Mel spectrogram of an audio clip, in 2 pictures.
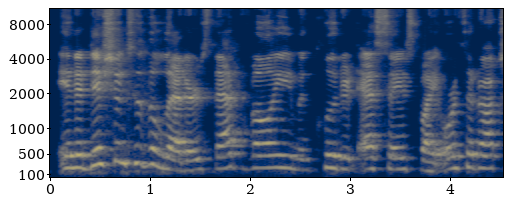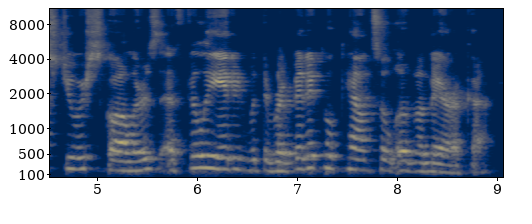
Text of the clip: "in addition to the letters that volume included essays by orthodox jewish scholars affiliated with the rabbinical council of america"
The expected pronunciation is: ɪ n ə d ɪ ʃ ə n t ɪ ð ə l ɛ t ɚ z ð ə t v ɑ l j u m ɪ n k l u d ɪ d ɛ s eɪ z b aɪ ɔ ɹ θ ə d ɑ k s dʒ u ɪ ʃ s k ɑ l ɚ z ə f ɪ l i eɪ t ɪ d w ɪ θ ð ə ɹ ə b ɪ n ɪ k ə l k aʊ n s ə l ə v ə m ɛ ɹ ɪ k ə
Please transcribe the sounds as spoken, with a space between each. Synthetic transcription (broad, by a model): ɪ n ə d ɪ ʃ ə n t ɪ ð ə l ɛ t ɚ z ð ə t v ɑ l j u m ɪ n k l u d ɪ d ɛ s eɪ z b aɪ ɔ ɹ θ ə d ɑ k s dʒ u ɪ ʃ s k ɑ l ɚ z ə f ɪ l i eɪ t ɪ d w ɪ ð ə ɹ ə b ɪ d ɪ k l k aʊ n s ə l ə v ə m ɛ ɹ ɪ k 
